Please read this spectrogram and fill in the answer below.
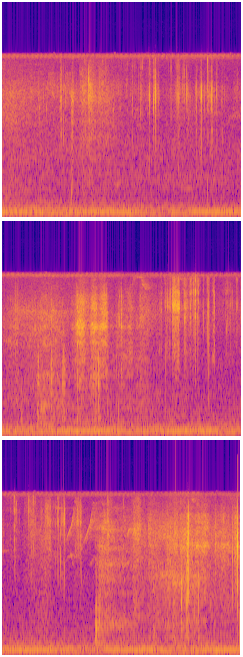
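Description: Leafy ground cherry plants rustling as they are handled at close range, with many scattered small crackles and clicks from stems and papery husks, in denser rustling spells about halfway through.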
